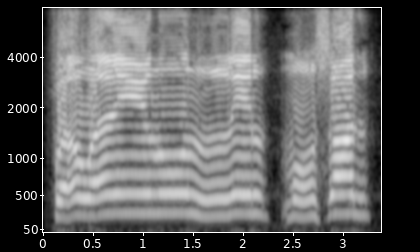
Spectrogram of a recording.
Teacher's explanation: Li-nya panjang cuma mad tabi'i doang, satu alif dua ketukan.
